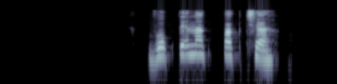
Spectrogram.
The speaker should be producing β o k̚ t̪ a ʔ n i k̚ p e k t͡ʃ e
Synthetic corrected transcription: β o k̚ t̪ e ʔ n a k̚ p a k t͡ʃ a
